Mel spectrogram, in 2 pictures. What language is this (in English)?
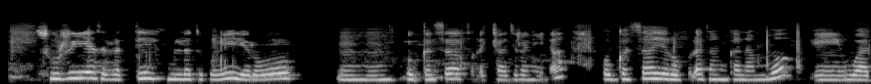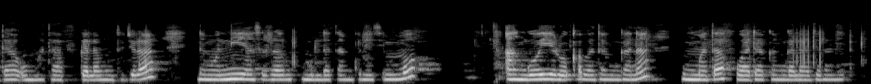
Oromo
